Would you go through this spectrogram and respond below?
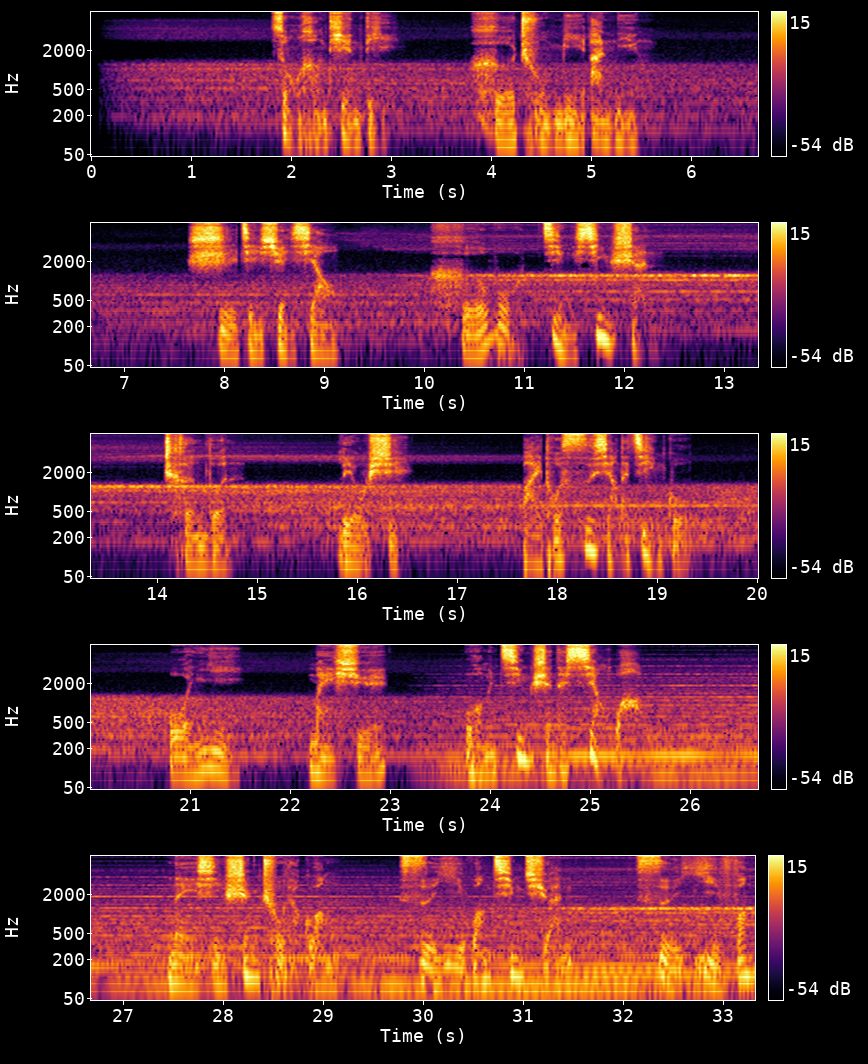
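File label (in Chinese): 广告走心空灵; 阅无界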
